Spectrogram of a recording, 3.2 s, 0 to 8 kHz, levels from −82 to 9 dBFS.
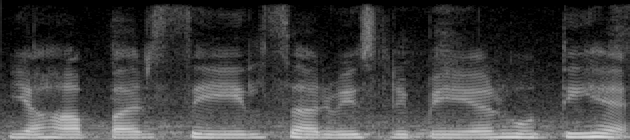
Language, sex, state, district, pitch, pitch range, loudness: Hindi, female, Haryana, Charkhi Dadri, 175 Hz, 170-190 Hz, -16 LUFS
